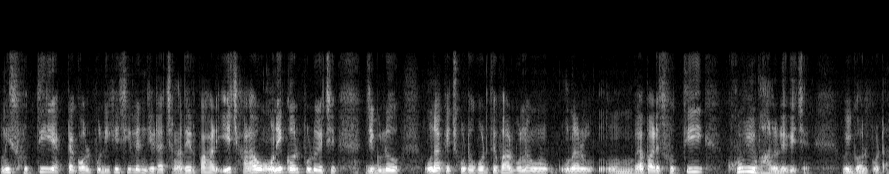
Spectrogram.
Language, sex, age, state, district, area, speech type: Bengali, male, 45-60, West Bengal, North 24 Parganas, urban, spontaneous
